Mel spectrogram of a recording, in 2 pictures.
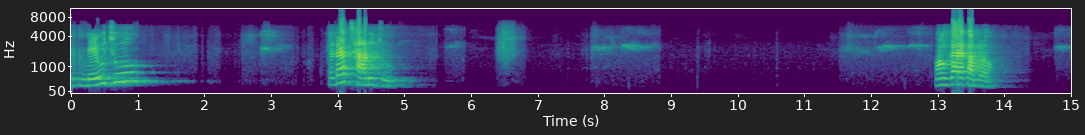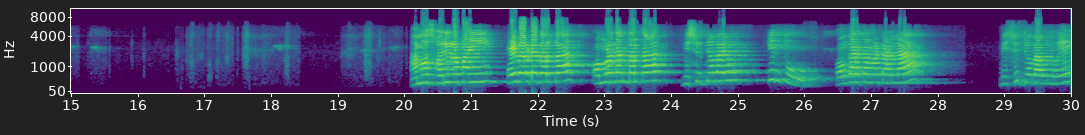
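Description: A woman speaks clearly and with animation, close by, in short bursts and then at length.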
